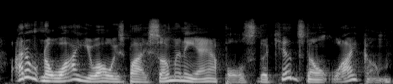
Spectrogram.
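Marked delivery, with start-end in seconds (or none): none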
